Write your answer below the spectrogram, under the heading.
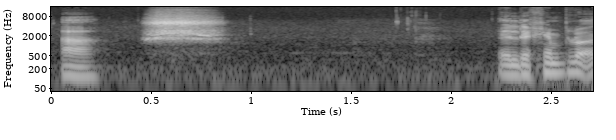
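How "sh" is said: S pronounced as "sh"; a drawn-out hushing "sh"; sonido sh. Shown as a demonstration. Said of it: "la S cambia su pronunciación". (S pronunciada como "sh")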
